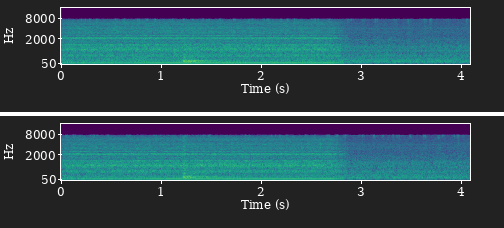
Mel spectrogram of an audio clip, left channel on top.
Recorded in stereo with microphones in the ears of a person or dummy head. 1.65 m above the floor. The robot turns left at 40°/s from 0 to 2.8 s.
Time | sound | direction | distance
1.2 | a whoosh | 40° right (ahead or behind) | 2.5 m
